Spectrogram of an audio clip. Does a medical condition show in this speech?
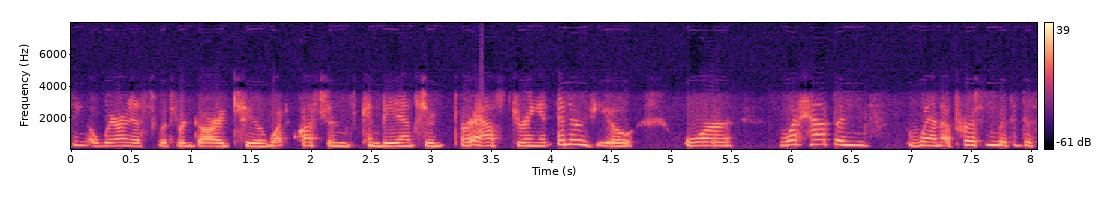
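No.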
